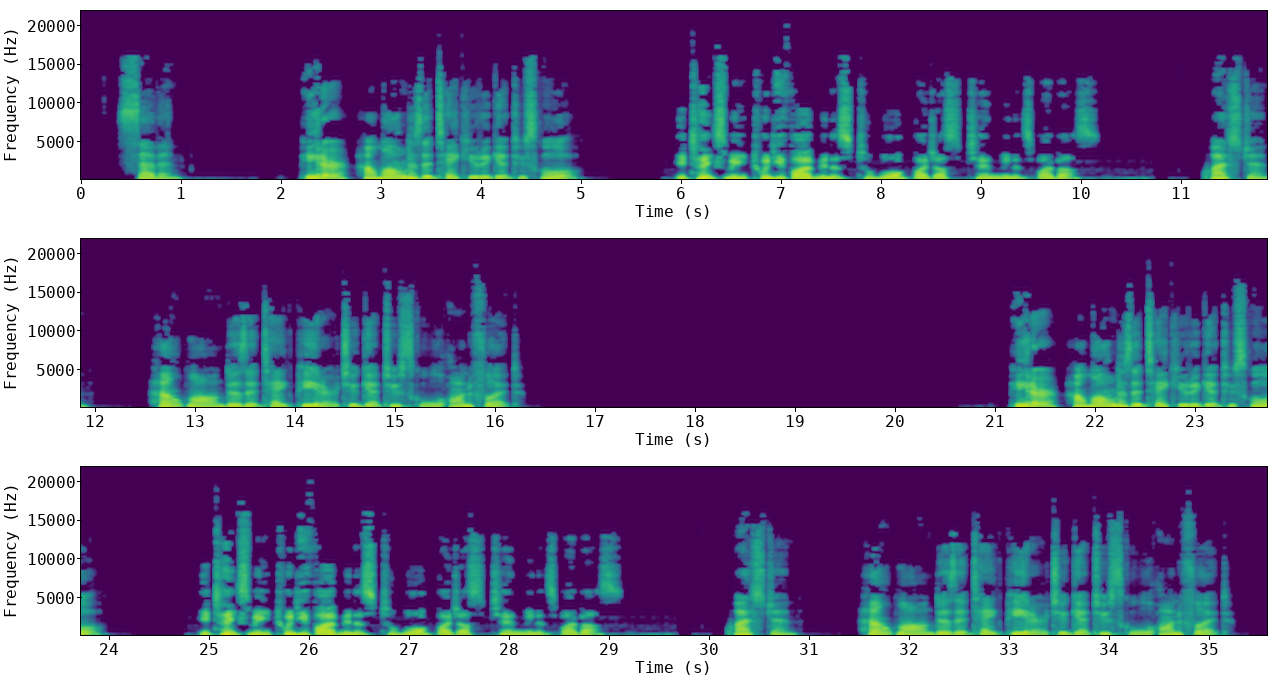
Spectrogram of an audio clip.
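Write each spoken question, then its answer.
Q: How long does it take Peter to get to school on foot?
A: 25 minutes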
